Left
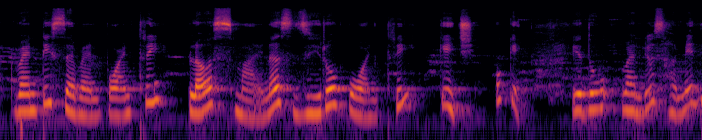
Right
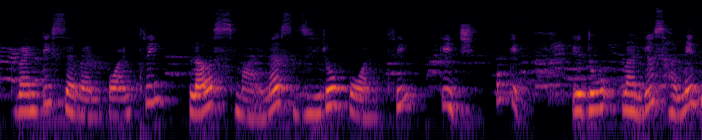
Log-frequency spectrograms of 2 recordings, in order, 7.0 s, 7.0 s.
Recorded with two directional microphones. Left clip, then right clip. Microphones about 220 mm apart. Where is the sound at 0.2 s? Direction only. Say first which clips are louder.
Left 6 dB; 35° left (ahead or behind).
